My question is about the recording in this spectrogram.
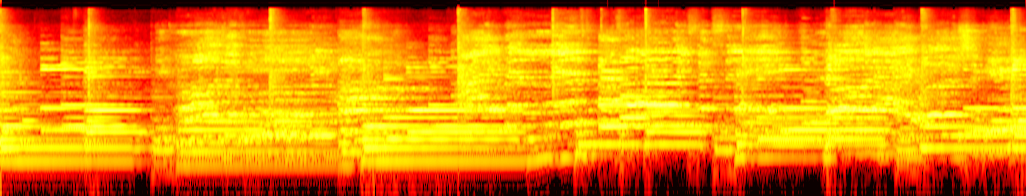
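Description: A woman singing a gospel song into a handheld microphone, holding long notes, with instrumental accompaniment.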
